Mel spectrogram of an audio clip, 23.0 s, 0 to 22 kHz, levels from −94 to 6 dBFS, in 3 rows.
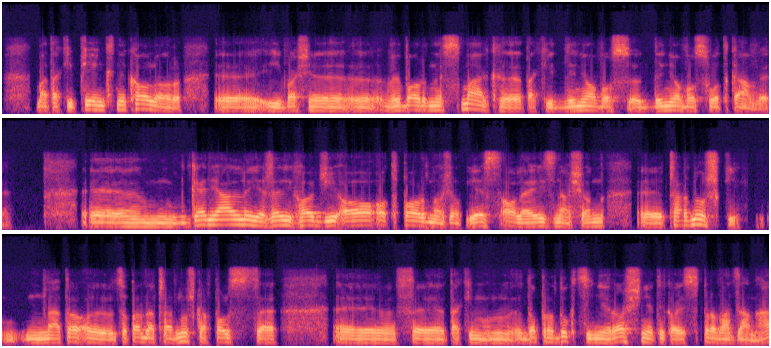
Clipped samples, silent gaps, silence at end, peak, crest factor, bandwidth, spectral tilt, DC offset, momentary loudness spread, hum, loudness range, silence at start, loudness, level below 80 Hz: under 0.1%; none; 0 s; 0 dBFS; 12 dB; 7.6 kHz; -6 dB/octave; under 0.1%; 6 LU; none; 3 LU; 0.05 s; -13 LUFS; -44 dBFS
